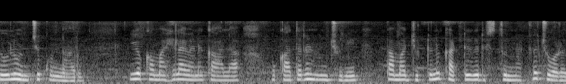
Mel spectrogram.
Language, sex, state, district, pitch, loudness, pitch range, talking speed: Telugu, female, Andhra Pradesh, Krishna, 215 Hz, -16 LUFS, 200-230 Hz, 105 wpm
